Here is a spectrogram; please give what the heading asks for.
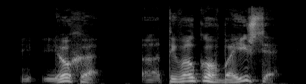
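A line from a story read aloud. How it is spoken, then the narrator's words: Frightened question. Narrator (Russian): испуганным голосом спросил Никита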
